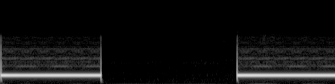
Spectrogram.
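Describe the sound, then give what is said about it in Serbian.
Telephone tone on an unanswered line at the former Dayton petrol station: a loud, steady, mid-pitched tone, a clean pause of over a second, then the same tone returning. “Na telefon Daytona, na jednoj od najužarenijih linija u državi 90-ih, danas se niko ne javlja.”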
